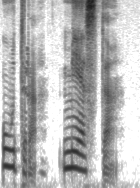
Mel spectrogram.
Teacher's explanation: in these two words, o sounds like a because it's unstressed. In the first word, u is stressed, o is unstressed, that's why o sounds like a soft a.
